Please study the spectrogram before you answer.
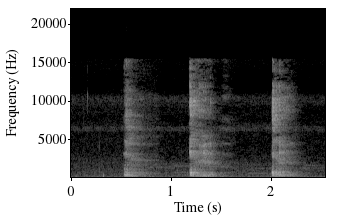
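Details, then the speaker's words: Child coughing after waking, three short sharp coughs each fading quickly in a quiet room, after drinking iced Pop Ice drink the day before; plain cough. "bangun tidur batuk-batuk"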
